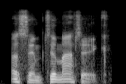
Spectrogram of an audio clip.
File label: "asymptomatic", British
